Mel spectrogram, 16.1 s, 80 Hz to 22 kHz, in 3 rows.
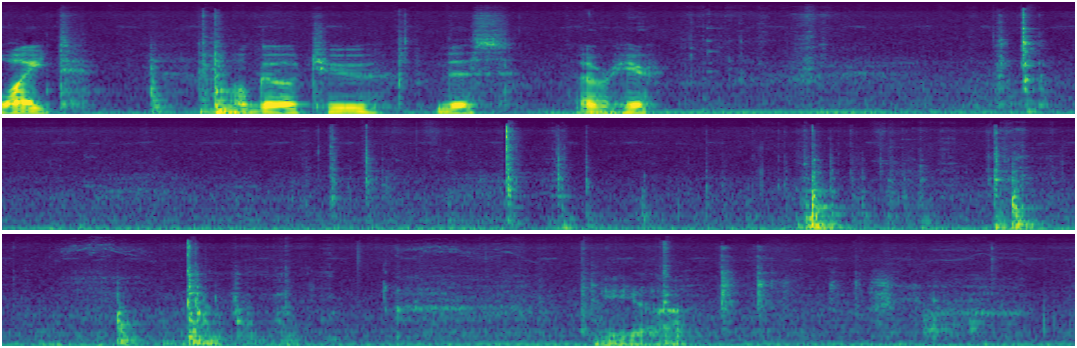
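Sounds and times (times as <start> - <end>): steady low hum: 0.0 - 16.0
hand tools and wire clicking: 3.4 - 4.2, 4.8 - 5.9, 6.8 - 16.0.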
